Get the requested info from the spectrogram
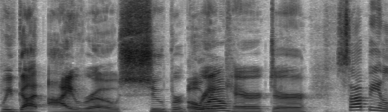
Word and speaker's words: Iroh: You're making it sound like the H is silent. It's Iroh.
